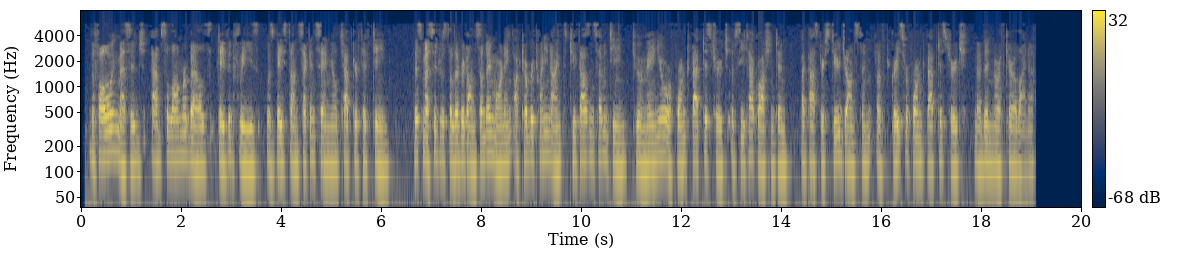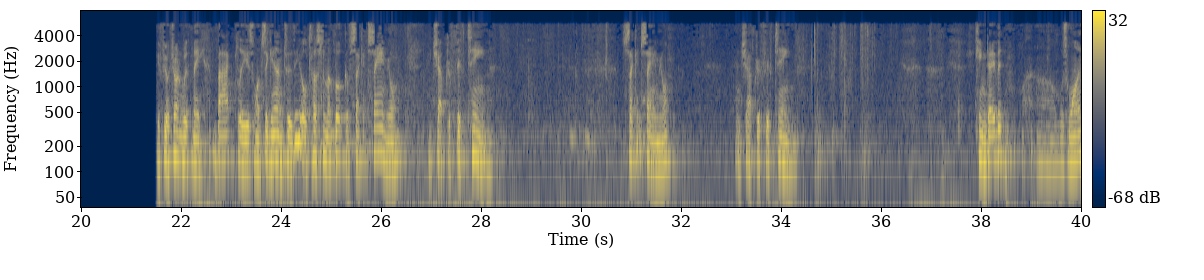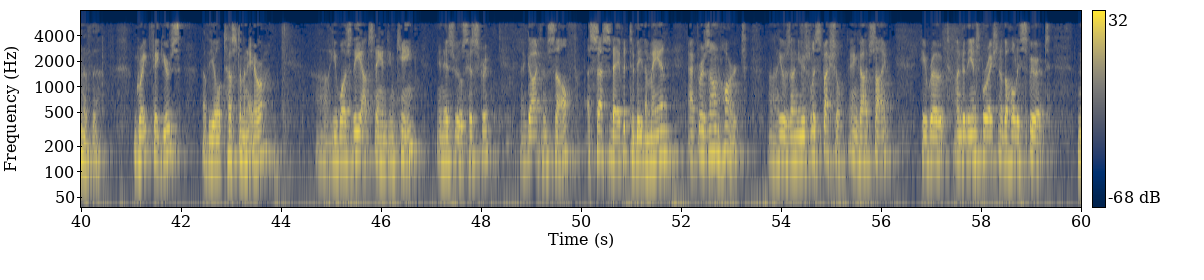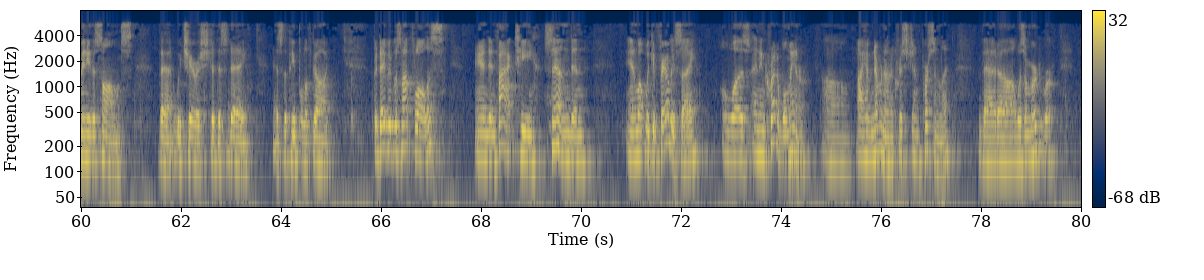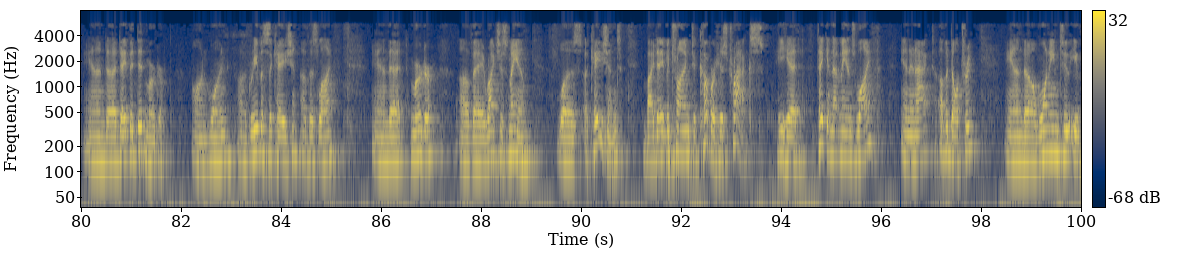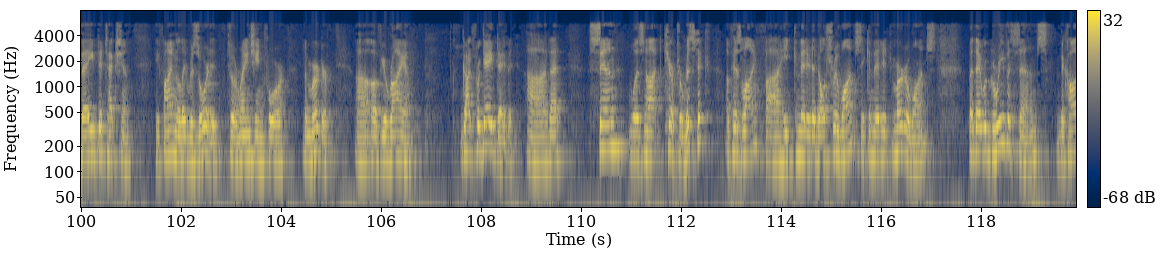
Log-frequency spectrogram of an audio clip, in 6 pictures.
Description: Miscellaneous Passage: 2 Samuel 15:1-37 Service Type: Morning Worship « God Unchanging Absalom’s Defeat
